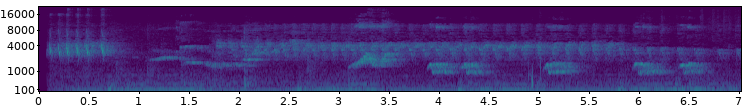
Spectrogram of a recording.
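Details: Cotton-ear bird (kapas tembak) singing a varied phrase: buzzy high notes around a sustained upper band, short descending slurs and paired mid-pitched chirps, with a steady low electrical hum underneath.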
